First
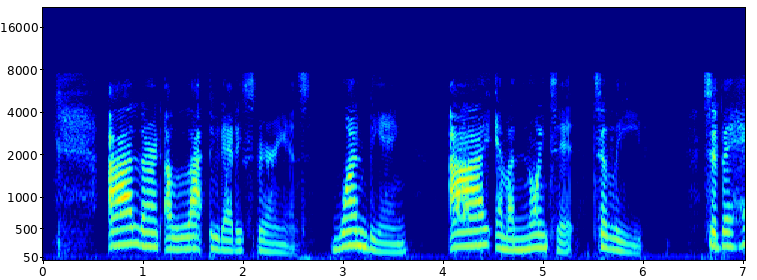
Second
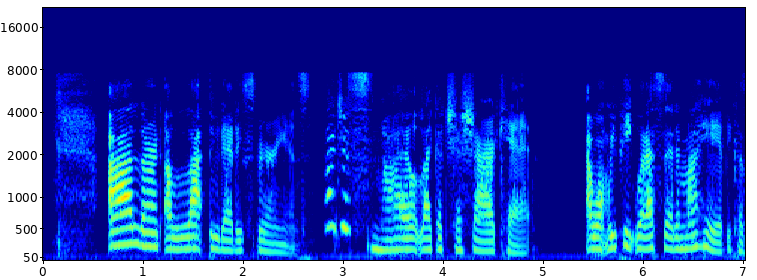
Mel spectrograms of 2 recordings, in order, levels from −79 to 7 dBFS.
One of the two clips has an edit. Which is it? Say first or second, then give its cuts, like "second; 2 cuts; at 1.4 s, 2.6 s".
second; 1 cut; at 2.7 s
